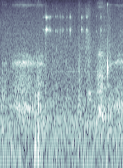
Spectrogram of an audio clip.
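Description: A cat sniffing at a plastic laundry basket with his food inside, short noisy breaths, with a few faint light clicks in the second half.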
